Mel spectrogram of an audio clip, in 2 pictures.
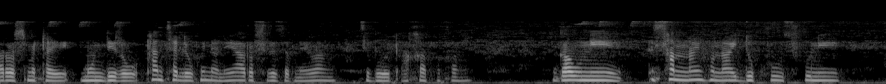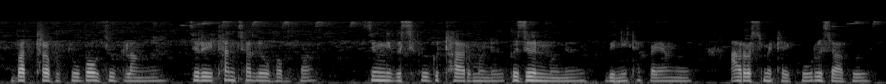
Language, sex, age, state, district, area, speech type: Bodo, female, 45-60, Assam, Udalguri, rural, spontaneous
